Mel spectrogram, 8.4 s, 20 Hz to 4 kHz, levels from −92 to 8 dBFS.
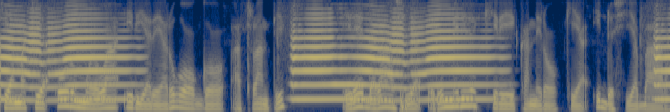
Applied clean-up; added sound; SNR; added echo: none; Trumpet; -5 dB; none.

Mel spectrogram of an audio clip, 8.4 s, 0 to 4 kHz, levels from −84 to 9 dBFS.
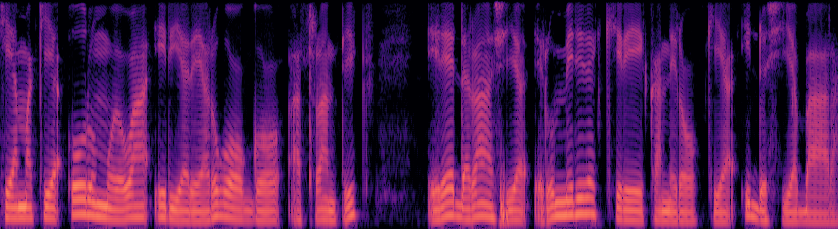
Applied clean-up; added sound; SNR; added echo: none; none; none; none.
